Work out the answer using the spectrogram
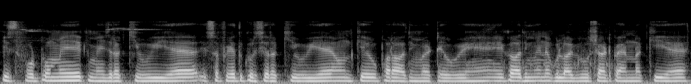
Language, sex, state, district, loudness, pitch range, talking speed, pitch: Hindi, male, Uttar Pradesh, Shamli, -14 LUFS, 155-165 Hz, 235 wpm, 160 Hz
